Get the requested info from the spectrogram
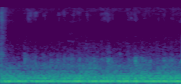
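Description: Faint scratching of a pen writing on paper, over a low steady hum.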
